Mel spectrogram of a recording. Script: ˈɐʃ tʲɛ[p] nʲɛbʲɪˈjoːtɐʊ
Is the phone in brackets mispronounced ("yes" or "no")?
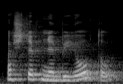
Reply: no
